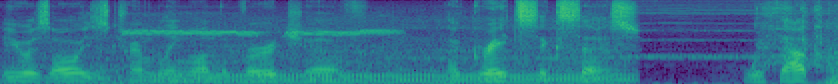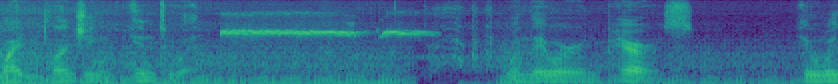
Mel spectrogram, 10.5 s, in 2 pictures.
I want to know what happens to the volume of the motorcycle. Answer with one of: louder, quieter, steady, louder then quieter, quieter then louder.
quieter.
